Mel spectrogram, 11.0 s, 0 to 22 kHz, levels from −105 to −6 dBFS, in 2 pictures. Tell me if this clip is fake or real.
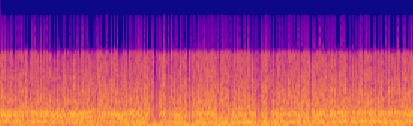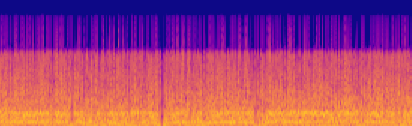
real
